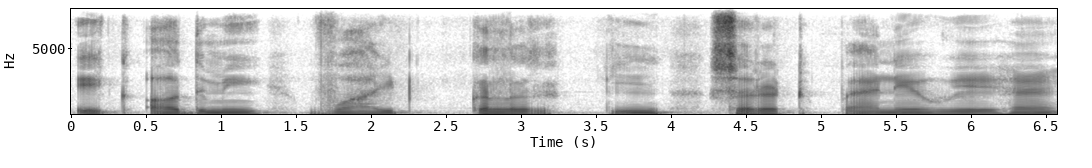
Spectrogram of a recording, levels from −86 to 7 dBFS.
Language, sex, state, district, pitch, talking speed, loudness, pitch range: Hindi, male, Haryana, Rohtak, 110 Hz, 80 wpm, -22 LUFS, 110-115 Hz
